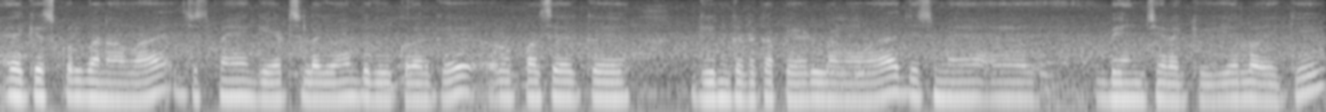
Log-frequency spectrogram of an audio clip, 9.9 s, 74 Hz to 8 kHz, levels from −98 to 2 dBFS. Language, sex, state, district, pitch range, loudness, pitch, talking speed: Hindi, male, Odisha, Nuapada, 130-140 Hz, -16 LUFS, 130 Hz, 195 wpm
